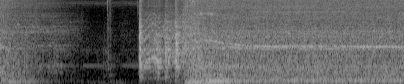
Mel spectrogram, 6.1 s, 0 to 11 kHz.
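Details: 2000 GMC Z71 after fuel pressure regulator replacement to fix hard starting with no codes: quiet, then a short crank catches fast and settles into a smooth, steady idle. A healthy start with no stumble.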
